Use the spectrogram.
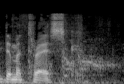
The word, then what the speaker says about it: Dimitrescu: Also, I pronounced her name wrong. It's Lady Dimitrescu.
